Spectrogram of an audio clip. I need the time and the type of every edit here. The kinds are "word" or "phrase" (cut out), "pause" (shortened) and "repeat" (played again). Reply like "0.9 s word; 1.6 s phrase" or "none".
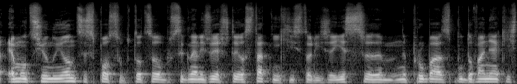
none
